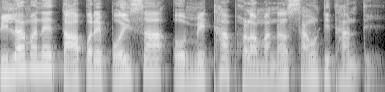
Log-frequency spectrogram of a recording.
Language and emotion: Odia, neutral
